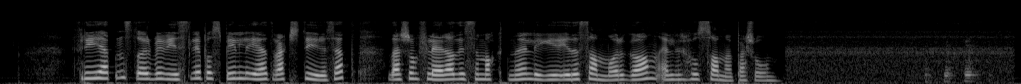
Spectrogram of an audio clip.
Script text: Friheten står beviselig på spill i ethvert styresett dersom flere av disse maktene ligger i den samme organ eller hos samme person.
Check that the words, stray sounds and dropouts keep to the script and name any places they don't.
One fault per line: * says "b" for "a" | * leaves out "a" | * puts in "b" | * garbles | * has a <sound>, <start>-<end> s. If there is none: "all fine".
* says "det" for "den"
* has a laugh, 9.0-10.0 s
